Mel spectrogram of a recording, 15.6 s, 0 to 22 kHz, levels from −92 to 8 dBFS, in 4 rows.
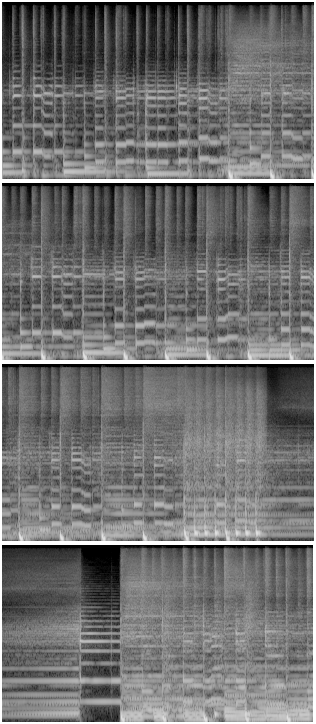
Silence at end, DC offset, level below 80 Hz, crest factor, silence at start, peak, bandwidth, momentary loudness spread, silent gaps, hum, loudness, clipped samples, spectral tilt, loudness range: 0 s; under 0.1%; -22 dBFS; 14 dB; 0 s; 0 dBFS; over 20 kHz; 9 LU; none; none; -16 LUFS; under 0.1%; -4.5 dB/octave; 3 LU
